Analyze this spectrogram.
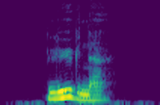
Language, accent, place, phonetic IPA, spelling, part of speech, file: German, Germany, Berlin, [ˈlyːɡnɐ], Lügner, noun, De-Lügner.ogg
- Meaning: liar (one who tells lies) (male or of unspecified gender)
